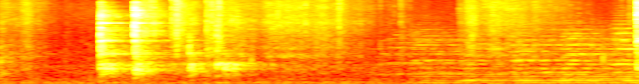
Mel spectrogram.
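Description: Pasta is tossed with grated Pecorino Romano cheese in a bowl that is a bit too small, giving a few close clinks and scrapes of utensils against the bowl followed by soft stirring rustles, with no talking.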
